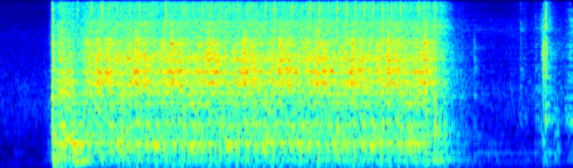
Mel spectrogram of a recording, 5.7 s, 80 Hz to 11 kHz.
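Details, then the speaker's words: 1972 Corvette V8 (8.5:1 compression) cranking during a compression test of number three cylinder, readings 119–122 psi: steady, even, strong cranking at about four beats a second with no stumbles or knocks; normal cranking. "so we're gonna try to crank it over maybe you'll see a little better What compression we have"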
